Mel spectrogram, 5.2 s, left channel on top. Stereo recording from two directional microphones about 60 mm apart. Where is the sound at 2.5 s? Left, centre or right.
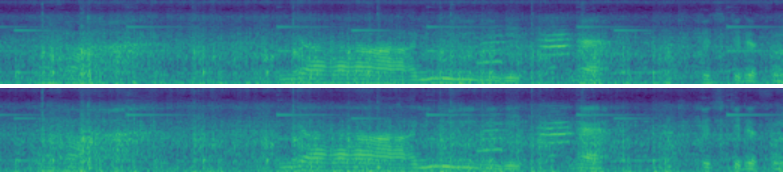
Right.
